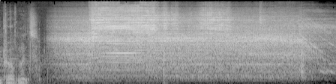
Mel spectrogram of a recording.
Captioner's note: saw running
